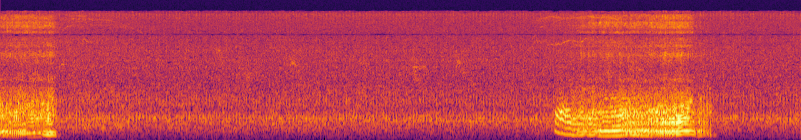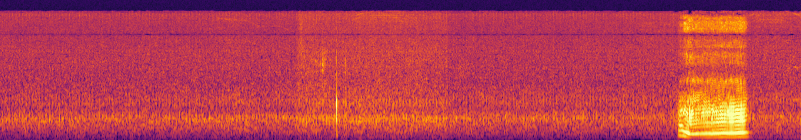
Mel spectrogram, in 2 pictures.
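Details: Soundly asleep Shih Tzu Ponzu gives low 'buu' snores, short rough harmonic bursts about every five to eight seconds. Faint breathing and a soft tap fill the pauses in a quiet room.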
